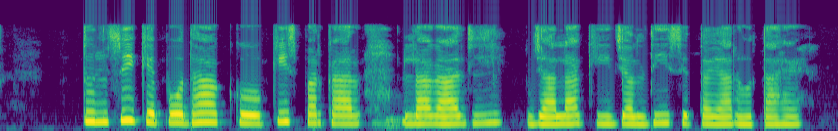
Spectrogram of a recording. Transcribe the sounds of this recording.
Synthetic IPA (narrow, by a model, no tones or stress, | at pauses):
t̪ʊnsikepoːd̪ʱakokɪspəɾkaːɾləɡa | d͡ʒaːlakid͡ʒəld̪iset̪əjaːɾɦoːt̪aɦɛː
